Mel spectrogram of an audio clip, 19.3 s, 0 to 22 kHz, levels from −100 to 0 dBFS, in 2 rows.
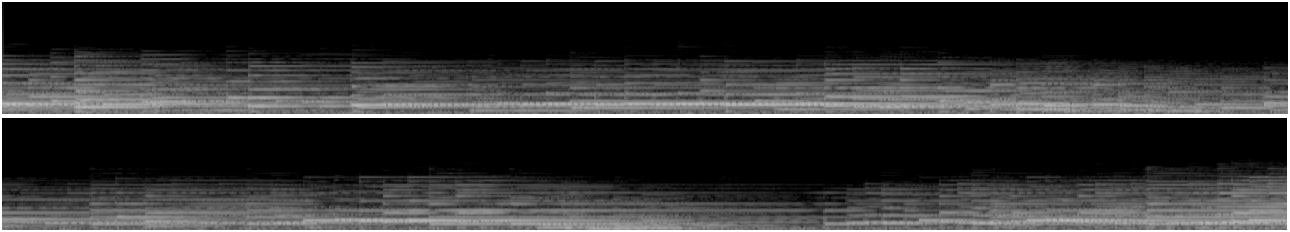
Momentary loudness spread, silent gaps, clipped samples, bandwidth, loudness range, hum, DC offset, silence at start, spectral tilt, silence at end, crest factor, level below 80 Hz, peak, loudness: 10 LU; none; under 0.1%; 3.4 kHz; 6 LU; none; under 0.1%; 0 s; -9.5 dB/octave; 0 s; 14 dB; -54 dBFS; -22 dBFS; -37 LUFS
